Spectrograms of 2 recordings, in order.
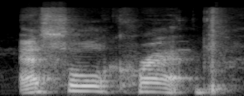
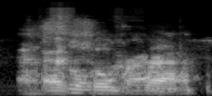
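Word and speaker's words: Esel Krap: The Gentleman and Nightmare lost to Essel Crap. Essel Crap. ESEL, that's his first name. His last name is spelled KRAP.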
